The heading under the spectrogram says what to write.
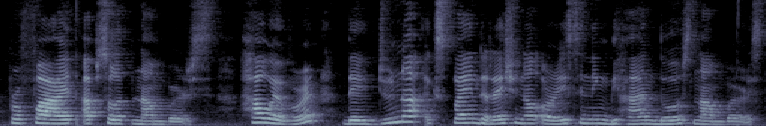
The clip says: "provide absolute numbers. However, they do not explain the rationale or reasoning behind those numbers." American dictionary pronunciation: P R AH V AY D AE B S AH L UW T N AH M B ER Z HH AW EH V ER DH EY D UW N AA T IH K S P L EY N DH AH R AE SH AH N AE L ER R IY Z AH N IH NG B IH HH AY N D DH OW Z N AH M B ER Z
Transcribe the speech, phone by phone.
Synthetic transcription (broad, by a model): P R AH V AY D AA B S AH L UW T N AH M B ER S HH AW EH V ER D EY D UW N AA T IH K S P L EY N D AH R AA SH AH N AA L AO R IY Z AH N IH NG B IH HH AY N D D OW S N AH M B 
